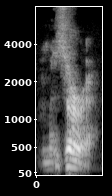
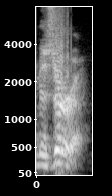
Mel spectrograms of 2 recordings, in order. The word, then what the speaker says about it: Missouri: up and stood up he said preacher thank you I said okay for what he said for saying it right I said okay one to say he said you said in Missouri he said I'm tired of all these Yankee preachers coming down here and say Missouri he said is Missouri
